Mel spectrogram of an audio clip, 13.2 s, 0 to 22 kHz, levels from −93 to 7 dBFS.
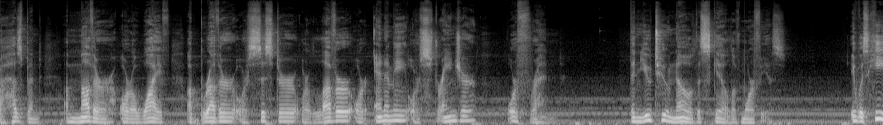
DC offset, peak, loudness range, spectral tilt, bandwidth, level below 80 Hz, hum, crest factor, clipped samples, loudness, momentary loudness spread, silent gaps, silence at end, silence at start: under 0.1%; -2 dBFS; 4 LU; -5.5 dB/octave; over 20 kHz; -42 dBFS; none; 18 dB; under 0.1%; -21 LUFS; 21 LU; none; 0 s; 0 s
